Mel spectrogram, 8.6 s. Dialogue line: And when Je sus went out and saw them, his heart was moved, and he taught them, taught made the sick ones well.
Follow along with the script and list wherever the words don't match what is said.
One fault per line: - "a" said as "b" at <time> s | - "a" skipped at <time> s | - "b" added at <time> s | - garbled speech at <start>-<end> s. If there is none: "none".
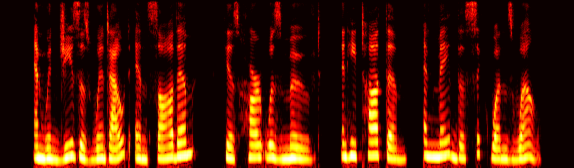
- "taught" said as "and" at 6.3 s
